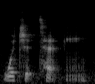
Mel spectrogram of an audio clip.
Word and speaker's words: Wichetney: So, my name means lady who loves wisdom and it's actually pronounced in Kamai. If you spell it in Kai, it's pronounced witch techni.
